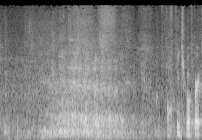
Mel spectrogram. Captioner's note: audience laughter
